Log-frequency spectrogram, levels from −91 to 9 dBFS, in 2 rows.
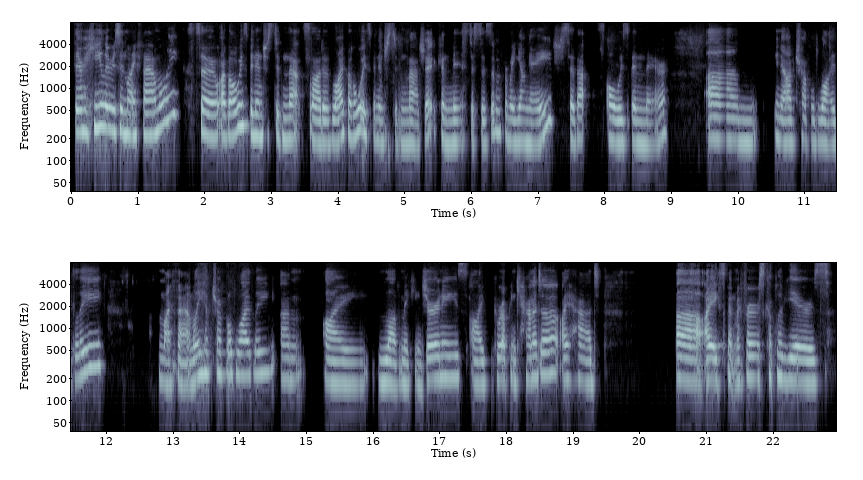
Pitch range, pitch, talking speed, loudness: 180-225 Hz, 195 Hz, 165 wpm, -22 LUFS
